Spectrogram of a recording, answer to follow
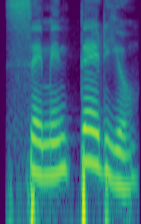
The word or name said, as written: cementerio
